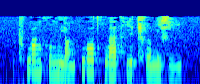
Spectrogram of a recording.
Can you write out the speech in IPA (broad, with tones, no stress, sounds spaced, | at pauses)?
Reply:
ʈ͡ʂʰ w ɑ˥ ŋ x ʊ˧˥ ŋ l j ɑ˨˩ ŋ f w ɔ˥ t̪ʰ w ä˧˥ t̪ʰ i˧˥ ʈ͡ʂʰ ɤ˥˩ n̪ i˧˥ ɕ i˨˩˦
